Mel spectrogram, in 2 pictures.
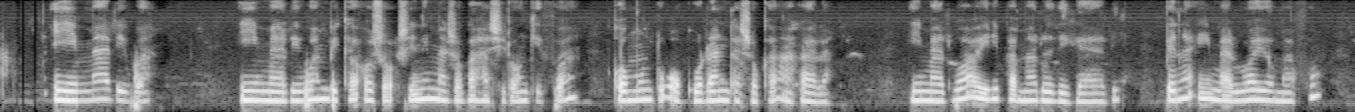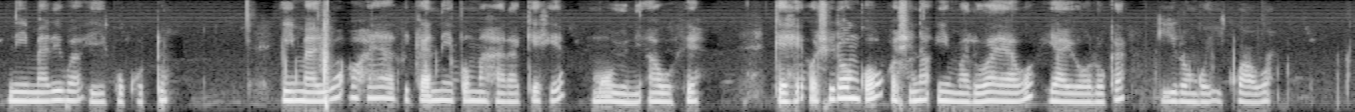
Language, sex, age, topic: Oshiwambo, female, 18-24, finance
